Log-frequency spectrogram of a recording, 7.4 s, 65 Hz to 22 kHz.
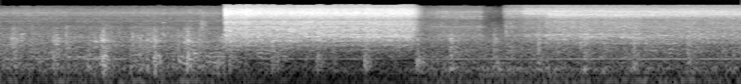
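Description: Steam locomotive 477 043 venting steam with a hiss. A loud hiss starts suddenly about two seconds in and cuts off about two seconds later, then a quieter steady hiss starts about five seconds in.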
